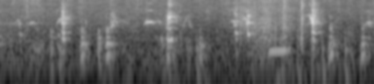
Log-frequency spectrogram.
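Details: Helmeted guineafowl near a newly hatched keet brought back from the nest by its mother, giving short, sharp, chirpy clucks in quick irregular bursts, with brief pauses between groups.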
